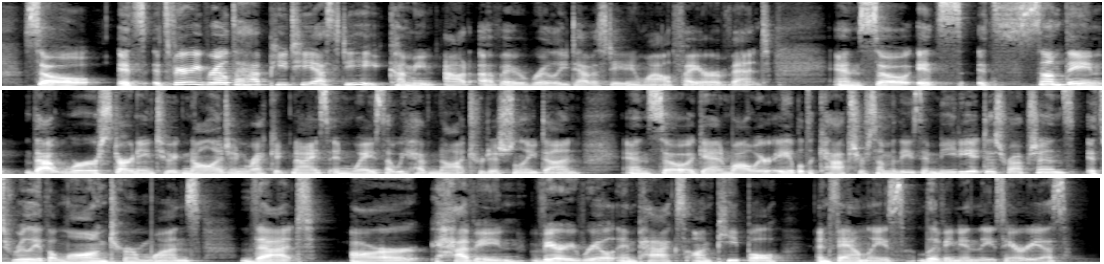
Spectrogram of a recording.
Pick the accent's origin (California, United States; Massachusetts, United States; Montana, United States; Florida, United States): Montana, United States; Bozeman; also born or lived in Livingston, Montana; I was born and raised in Bozeman, Montana, which is in the southwest corner of the state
